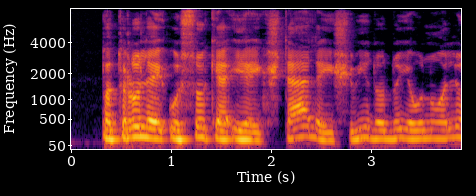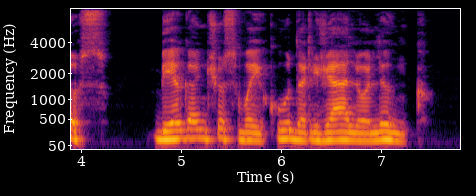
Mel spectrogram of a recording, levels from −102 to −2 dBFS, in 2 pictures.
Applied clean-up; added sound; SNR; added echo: none; none; none; none.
